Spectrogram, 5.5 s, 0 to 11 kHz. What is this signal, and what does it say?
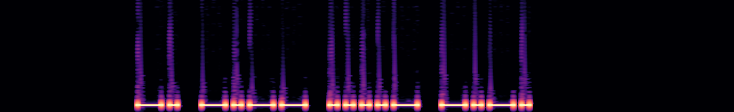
Morse code, heard as a keyed tone, about 20 wpm, 700 Hz. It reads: NY4C
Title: USA Call Signs - 4 Characters - Repeated 3x - 20wpm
